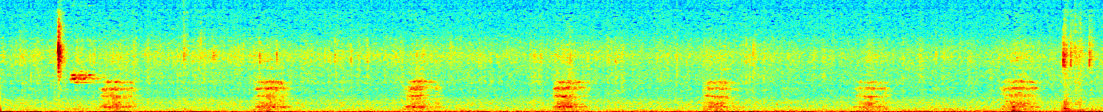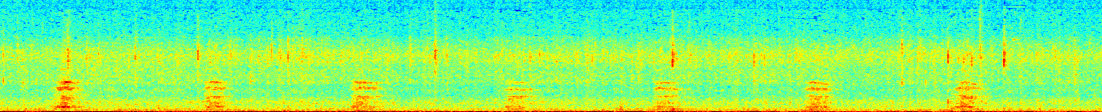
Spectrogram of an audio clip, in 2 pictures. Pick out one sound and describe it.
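A man exhales with a short strained sound in a steady rhythm, close by.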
